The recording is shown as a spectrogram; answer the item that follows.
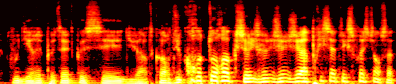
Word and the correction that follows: Krautrock: Je prononce pas bien. Krautrock, c'est un...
